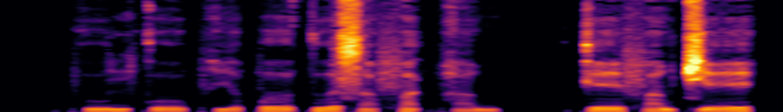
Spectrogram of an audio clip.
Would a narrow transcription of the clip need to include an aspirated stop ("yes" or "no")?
yes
